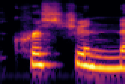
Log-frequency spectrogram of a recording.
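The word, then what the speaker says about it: Kristin: So the woman is Christian Neff, but Christian is spelled Kristen. So I think it's KristenNeff, but Kristen is pronounced Christian.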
